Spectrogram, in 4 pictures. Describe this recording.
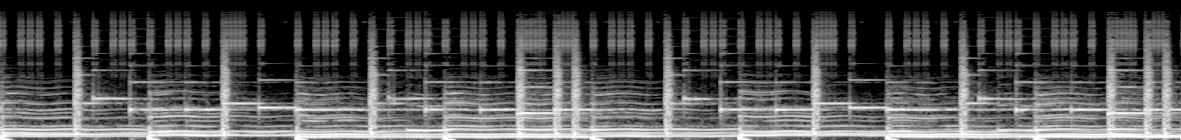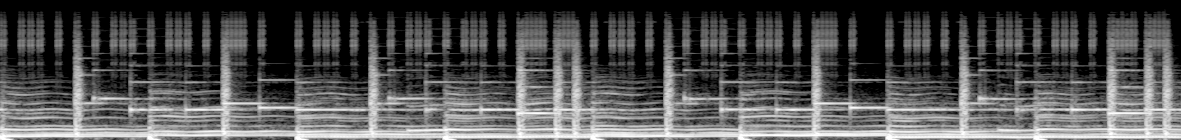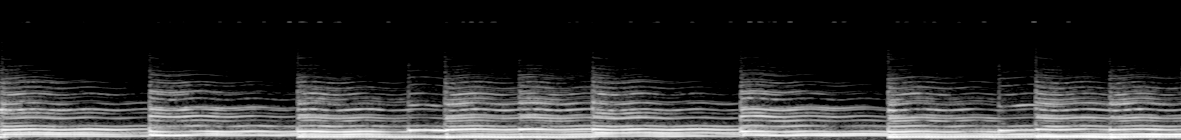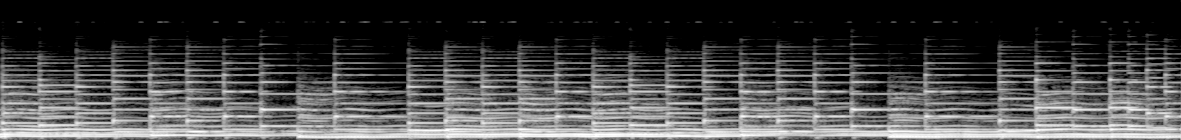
C Minor Melancholia
Sort of a sad sounding loop. I like this one quite a bit.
